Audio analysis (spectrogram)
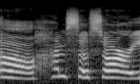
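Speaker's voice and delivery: sorrowful speech. Retelling a customer's reply after a refused tip: imitating a sad customer. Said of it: "he looks down, really sad".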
